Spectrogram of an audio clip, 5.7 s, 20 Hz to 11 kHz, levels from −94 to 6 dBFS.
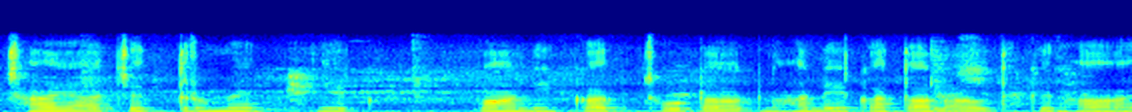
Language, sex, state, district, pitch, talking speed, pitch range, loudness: Hindi, male, Uttar Pradesh, Etah, 135 Hz, 115 wpm, 125-145 Hz, -36 LUFS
